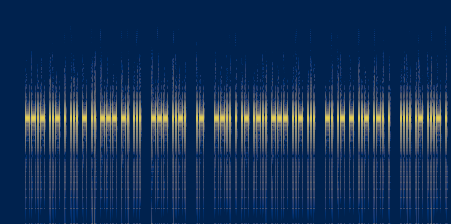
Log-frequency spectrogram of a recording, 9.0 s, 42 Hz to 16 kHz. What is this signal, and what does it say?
Morse code, heard as a keyed tone, about 37 wpm, 700 Hz. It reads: QUESTIONS OF A ZEALOUS NATURE HAVE
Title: Pangram Challenge v2 - 40wpm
